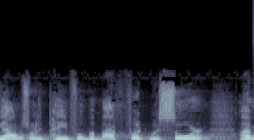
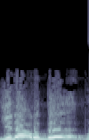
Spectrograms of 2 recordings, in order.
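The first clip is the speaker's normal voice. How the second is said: louder, higher retold order; retold command; 5 semitones higher, 7 dB louder than usual. God ordering a sick man up, retold forceful command. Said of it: "He said".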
